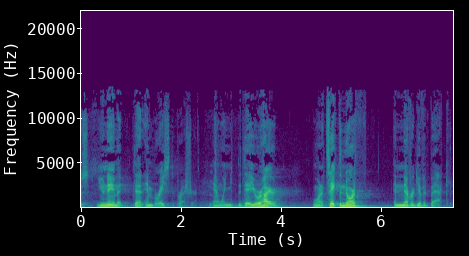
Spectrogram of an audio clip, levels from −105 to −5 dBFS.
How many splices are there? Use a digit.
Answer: 0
